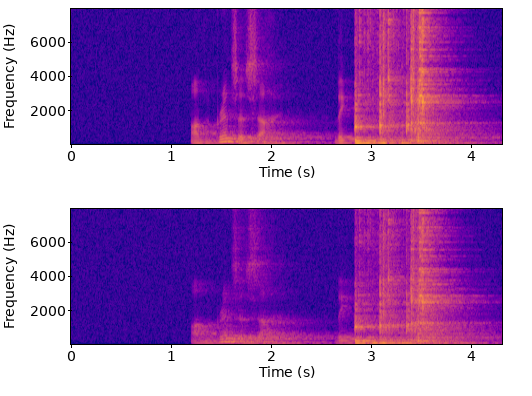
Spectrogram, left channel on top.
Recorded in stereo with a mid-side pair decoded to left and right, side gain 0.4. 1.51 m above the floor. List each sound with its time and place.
1.2 s a man speaking: 70° left, 0.7 m
2.8 s a rattle: 50° left, 0.6 m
